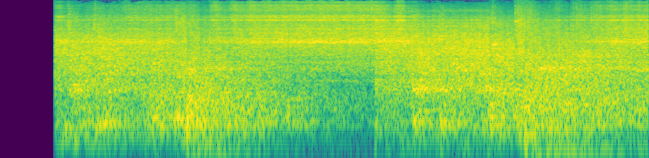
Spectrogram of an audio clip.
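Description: Side-impact crash test run: a loud, steady rushing rumble from the moving barrier trolley, starting abruptly about half a second in, with no single sharp bang standing out.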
